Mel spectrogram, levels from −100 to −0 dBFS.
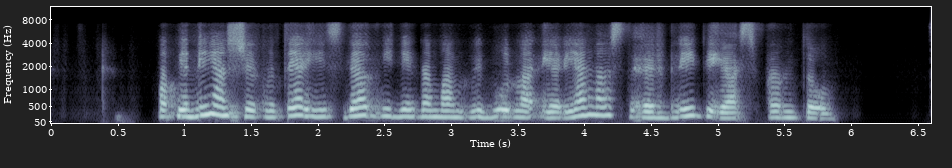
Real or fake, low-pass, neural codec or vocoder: fake; 7.2 kHz; codec, 16 kHz, 0.5 kbps, FreqCodec, smaller model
